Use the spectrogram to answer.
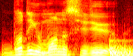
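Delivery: ordinary delivery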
